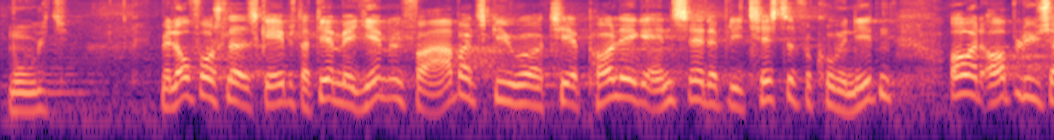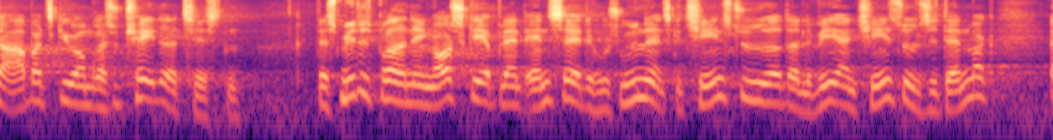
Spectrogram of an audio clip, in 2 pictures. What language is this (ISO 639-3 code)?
dan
